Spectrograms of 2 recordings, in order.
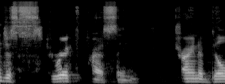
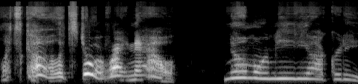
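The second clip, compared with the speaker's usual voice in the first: very high, very loud, all-out intense screaming; 7 dB louder than usual. Speaker recalls what they screamed two days ago: retelling own screaming. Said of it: "I was just screaming".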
